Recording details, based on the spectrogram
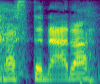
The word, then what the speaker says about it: Castaneda: Castaneda.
